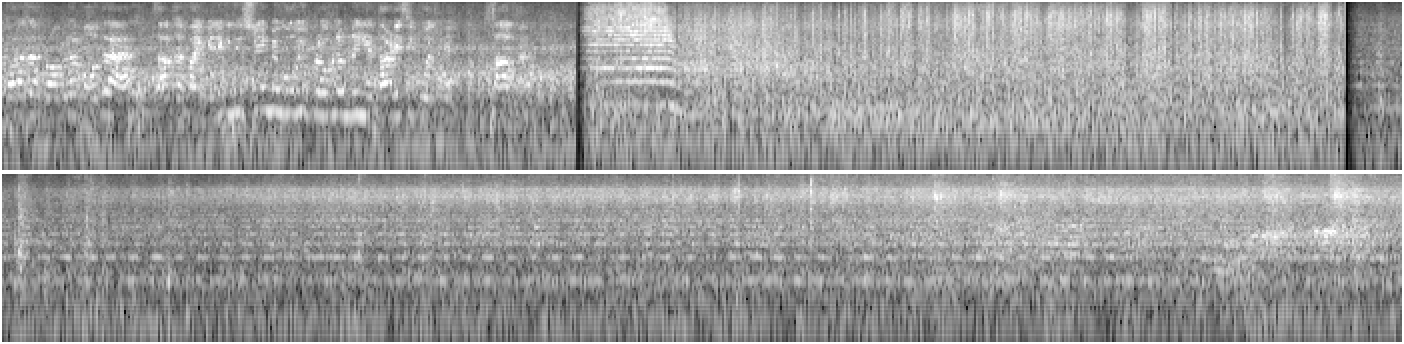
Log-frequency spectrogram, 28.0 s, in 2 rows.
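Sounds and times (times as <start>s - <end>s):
train rushing and rattling past: 0.0s - 28.0s
train horn: 5.8s - 7.3s, 13.5s - 27.8s.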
